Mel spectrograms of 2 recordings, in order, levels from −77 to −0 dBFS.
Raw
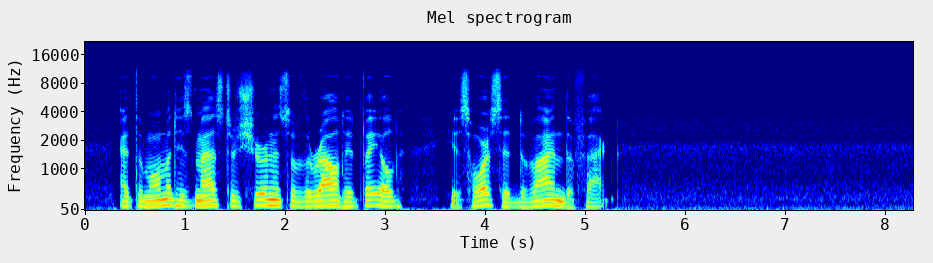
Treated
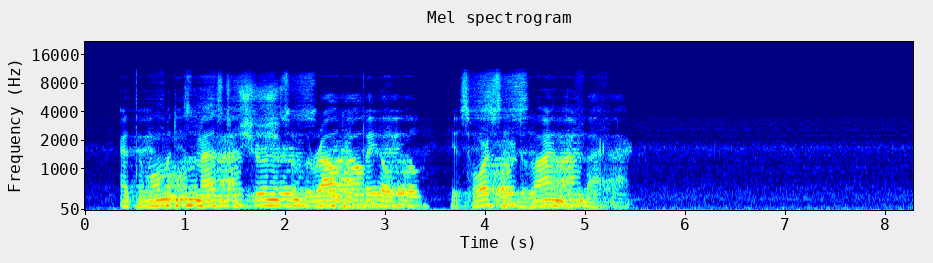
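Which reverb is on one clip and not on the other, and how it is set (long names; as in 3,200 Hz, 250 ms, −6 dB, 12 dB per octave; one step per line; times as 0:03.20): reverb whose tail is shaped and stops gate 290 ms rising, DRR 1 dB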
